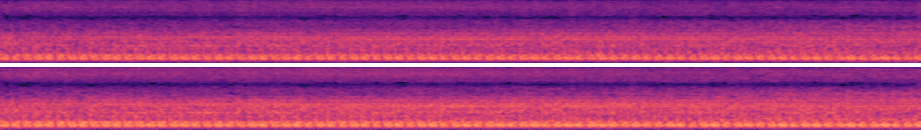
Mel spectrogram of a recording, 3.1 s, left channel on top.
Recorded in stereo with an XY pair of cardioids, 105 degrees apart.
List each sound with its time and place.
0.0 s a lawn mower: 35° right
